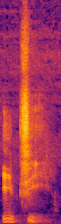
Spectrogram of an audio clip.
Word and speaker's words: et: In French, and is et. ET in French, it must be there.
